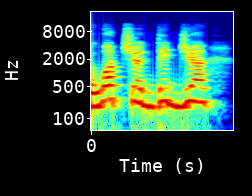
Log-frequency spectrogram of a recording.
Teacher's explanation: the ch and j assimilation is the most common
